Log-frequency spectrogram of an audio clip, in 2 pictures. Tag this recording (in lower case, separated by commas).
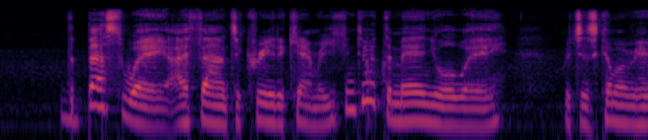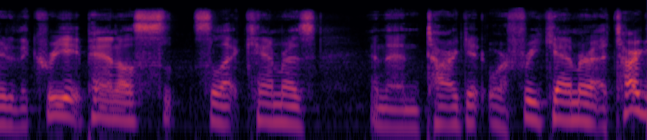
speech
